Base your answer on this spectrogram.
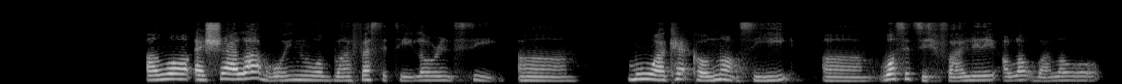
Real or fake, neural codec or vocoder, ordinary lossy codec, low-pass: fake; codec, 16 kHz in and 24 kHz out, 0.4 kbps, LongCat-Audio-Codec, fine tuned four codebook decoder; none; 7.2 kHz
